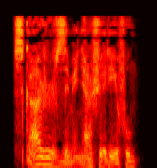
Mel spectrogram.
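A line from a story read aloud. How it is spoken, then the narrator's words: Snort. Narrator (Russian): хмыкнул Седой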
